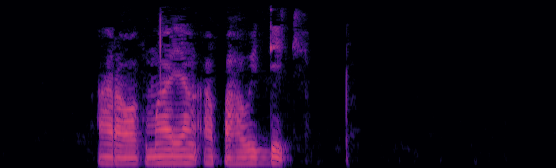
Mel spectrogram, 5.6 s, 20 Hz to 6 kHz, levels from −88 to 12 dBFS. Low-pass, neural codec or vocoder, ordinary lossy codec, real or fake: 5.4 kHz; none; MP3, 24 kbps; real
